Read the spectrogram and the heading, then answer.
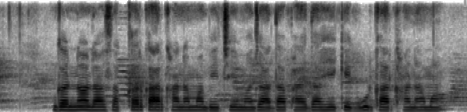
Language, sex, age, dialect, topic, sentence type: Chhattisgarhi, female, 51-55, Western/Budati/Khatahi, agriculture, question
